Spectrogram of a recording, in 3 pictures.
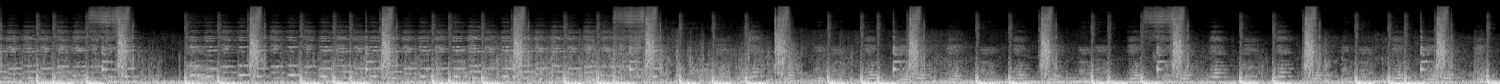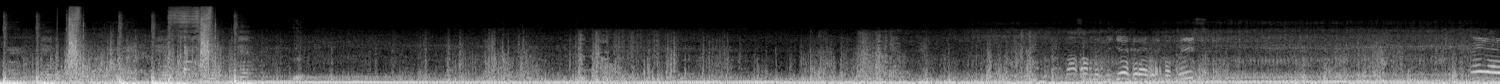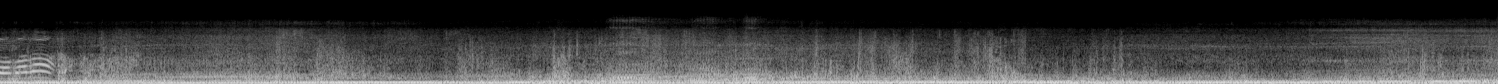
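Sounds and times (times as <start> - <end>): background music: 0.0 - 18.6
motorcycle engine running: 0.0 - 44.9
wind buffeting microphone: 4.3 - 8.9, 14.6 - 44.9.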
